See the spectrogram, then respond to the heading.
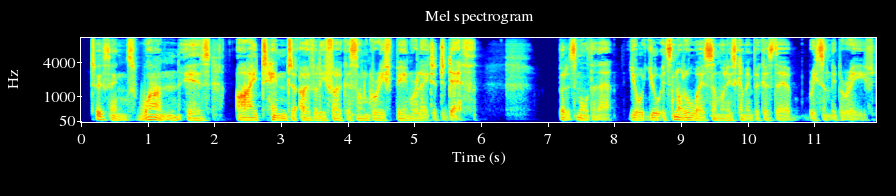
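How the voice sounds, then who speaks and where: A man speaks at a moderate pace with a very deep, low pitch and vocal fry. His tone is dark and mellow, with ordinary pitch variation. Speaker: interviewer. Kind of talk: interview conversation.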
